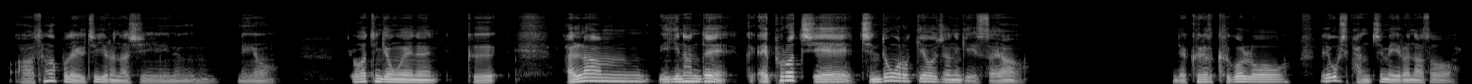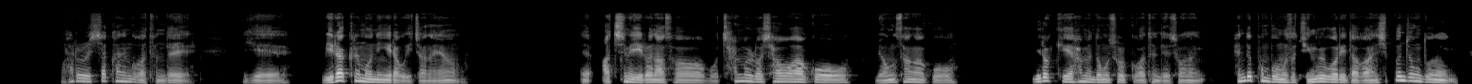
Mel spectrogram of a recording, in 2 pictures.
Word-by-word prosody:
아 85 0 -7
생각보다 155 - -1
일찍 95 +6 -1
일어나시는 80 -5 -4 0.2
네요. 80 +1 -8 0.7
저 115 - -2
같은 135 0 +1
경우에는 110 -4 +4 0.3
그 95 0 -2 0.7
알람이긴 145 -5 +2
한데 135 0 +4 0.2
그 - - -11
애플 105 - +2
워치에 120 - +5
진동으로 150 +6 +3
깨워 135 -3 +2
주는 110 -3 0
게 90 - -5
있어요. 85 +2 -2 1.5
네, 95 0 -4
그래서 110 0 -1
그걸로 115 -1 0 0.3
7 165 +4 +1
시 145 - -1
반쯤에 105 +3 -1
일어나서 100 -1 -2 0.8
하루를 140 0 -2
시작하는 150 +1 -3
것 120 - -5
같은데 95 -2 -4 0.5
이게 90 0 -4 0.3
미라클 160 - +5
모닝이라고 105 - +2
있잖아요. 85 +3 -4 1.2
예, 100 - -3
아침에 120 +5 +2
일어나서 100 -3 +1
뭐 85 -1 -11
찬물로 145 -5 -1
샤워하고 115 -5 +1 0.2
명상하고 100 -1 -3 0.8
이렇게 130 0 +1
하면 125 +1 0
너무 110 -1 0
좋을 105 -1 -3
것 95 - -10
같은데 95 -2 -4
저는 90 0 -5 0.3
핸드폰 165 -1 +2
보면서 115 -4 +1
뒹굴거리다가 110 -4 +2
한 95 - 0
10 - - -3
분 190 0 +4
정도는 120 - +1
110 Hz, 280 characters per minute, -25 LUFS, 95-130 Hz, 1.5 s, 워치에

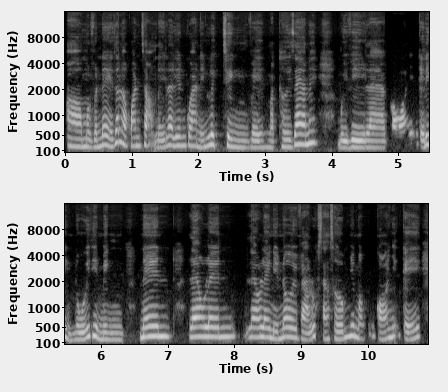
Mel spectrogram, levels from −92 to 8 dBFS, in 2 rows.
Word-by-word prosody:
Ờ, 205 -3 +1
một 195 0 -1
vấn 185 +1 -3
đề 235 -4 +1
rất 310 - +1
là 250 -5 +1
quan 220 0 -3
trọng 240 -9 -2
đấy 175 +1 -3
là 240 +3 +1
liên 230 +1 -1
quan 220 -3 -2
đến 180 +2 -4
lịch 250 +1 +2
trình 180 -6 -2
về 180 -1 -1
mặt 175 -1 -6
thời 190 -2 -3
gian 260 +2 +5
ấy, 300 +1 +1 0.3
bởi 175 -1 0
vì 175 0 +4
là 175 -1 -2
có 180 - 0 0.2
những 275 - -9
cái - - -1
đỉnh 230 -10 0
núi 180 +6 +2
thì 265 - +5
mình 175 -1 -4 0.2
nên 255 +2 +4 0.3
leo 250 +1 +5
lên 245 0 +2
leo 240 0 0
lên 240 -2 +3
đến 195 -1 -2
nơi 240 -1 +2
vào 185 -5 -2
lúc 260 - -2
sáng 190 0 -5
sớm, 190 +4 -2
nhưng 265 -1 +3
mà 195 - -4
cũng 260 +8 -16
có 185 -2 -1
những 245 +5 -2
cái 195 +1 -2
220 Hz, 260 wpm, -20 LUFS, 180-245 Hz, 0.3 s, gian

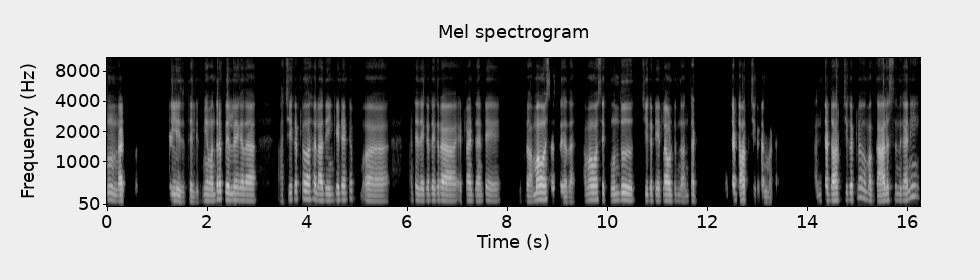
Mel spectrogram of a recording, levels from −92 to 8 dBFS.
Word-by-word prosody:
హ్మ్ 150 -2 -1
నాట్టు 130 +1 +5 0.9
తెలీదు. 130 -6 0
తెలీదు. 115 -3 -7
మేమందరం 135 +5 +3
పెళ్లే 145 -1 +5
గదా! 135 -1 +3 0.6
ఆ - - -15
చీకట్లో 170 +3 -2
అసలది 140 -5 +1
ఇంకేంటంటే 150 +4 -2 0.4
ఆహ్, 125 0 -2 0.5
అంటే 145 - -5
దగ్గర 135 +1 -4
దగ్గర 140 0 -1 0.4
ఎట్లాంటిదంటే, 135 0 -3 0.6
ఇప్పుడు - - -6
అమావాస్య 155 0 +7
ఒస్తది - - -6
గదా! 110 -1 -6 0.2
అమావాస్యకు 155 +1 +1
ముందు 145 +2 0 0.4
చీకటి 135 -1 -5
ఎట్లా 135 +1 +3
ఉంటుందో 135 -2 -10
అంత, 125 - -21 0.7
అంత - - -2
డార్క్ - - +2
చీకటి - - -10
అనమాట. - - -15 0.8
అంత 130 +4 -21 0.2
డార్క్ 145 +1 +4
చీకట్లో 155 +7 -3 0.2
మాకు 130 - -4
కాలోస్తుంది 145 +1 +2
గానీ 200 +11 -1
140 Hz, 135 wpm, -25 LUFS, 130-150 Hz, 0.9 s, అమావాస్య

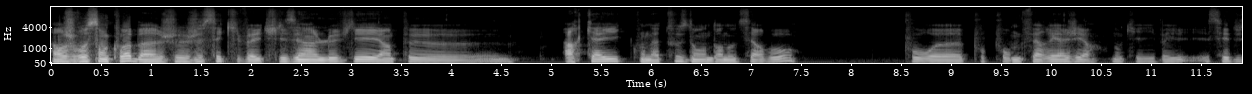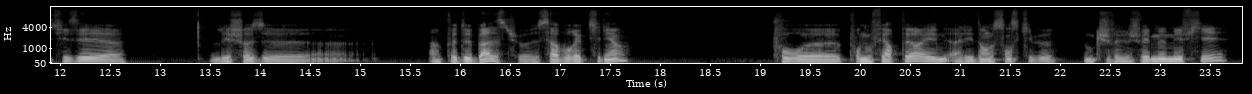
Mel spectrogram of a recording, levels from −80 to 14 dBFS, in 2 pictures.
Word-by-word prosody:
Alors 120 0 +6
je 115 - +2
ressens 135 +1 +7
quoi? 160 +2 +7
Beh, 115 -4 +5
je 120 +4 0
je 115 +2 -1
sais 140 +5 -1
qu'il 135 -4 -13
va 115 -1 +4
utiliser 120 +2 +2
un 120 -1 +8
levier 120 +3 +5
un 110 -1 +2
peu, 125 - -6
heu, 105 - -4 0.5
archaïque 140 +3 +2
qu'on 115 -2 0
a 110 0 0
tous 140 -1 -6
dans 120 -1 +1
dans 115 0 -1
notre 115 -2 0
cerveau 130 +7 -3 1.0
pour, 115 -2 -2
heu, 110 -1 -1
pour 115 - -17
pour 115 +2 -9
me 115 -1 0
faire 120 -3 -2
réagir. 120 -2 -1 0.2
Donc 115 -3 -11
il 110 0 -10
va 115 - -7
essayer 125 +1 -7
d'utiliser 120 -1 -2 0.9
les 120 -2 -4
choses, 120 0 -4
heu, 110 -1 -5 1.2
un 135 -1 -7
peu 125 +1 -3
de 120 0 +2
base 140 +6 0
tu - - -17
vois, 110 0 -9
le - - -9
cerveau 110 0 -2
reptilien, 125 +8 -2 1.4
pour, 120 -1 -1
heu, 115 0 0
pour 120 - -8
nous 125 0 +3
faire 125 0 -3
peur 155 +1 0
et 140 - +1
n 130 +2 +1
aller 135 -1 -4
dans 125 -1 -2
le 125 - -2
sens 145 +5 -6
qu'il 135 - -12
veut. 125 -1 -7 0.3
Donc 125 -2 -6
je 120 - -11
vais 125 +1 -5
je 115 - -14
vais 145 0 0
me 145 0 +4
méfier 150 +6 -1
120 Hz, 175 wpm, -19 LUFS, 115-130 Hz, 1.4 s, un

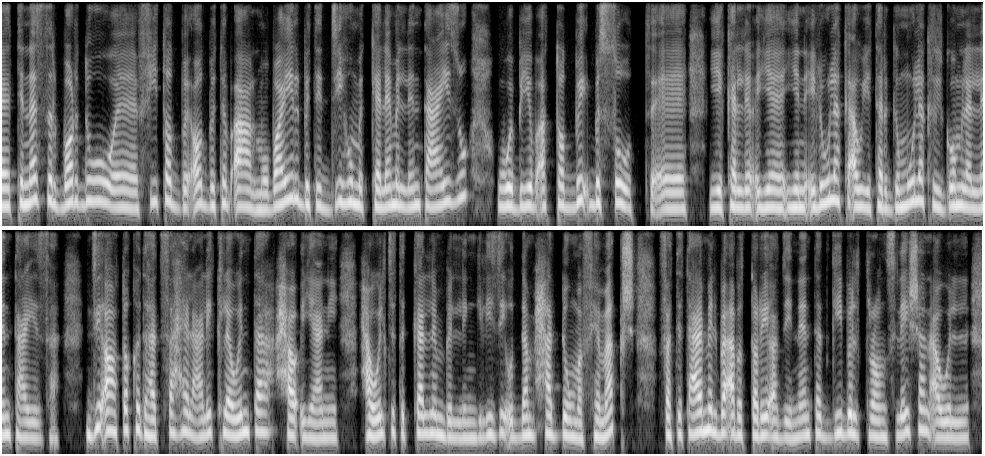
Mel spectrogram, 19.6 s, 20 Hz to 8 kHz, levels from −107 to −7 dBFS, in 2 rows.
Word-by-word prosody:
تنَزِّل 250 +2 +2
برضو 235 +3 +1 0.3
في 240 +8 -7
تطبيقات 205 -4 -1
بتبقى 200 0 0
على 190 - -1
الموبايل 205 +11 +1
بتدّيهم 215 +2 0
الكلام 195 +1 0
اللي 195 -3 0
أنتَ 210 +1 -1
عايزه، 235 +9 -1 0.3
وبيبقى 195 0 +2
التطبيق 200 +3 -2
بالصوت 220 -3 +1 0.2
آآ، 175 0 0 0.2
يكل 185 +1 +1
ي 180 0 +1
ينقلوا 190 +4 +2
لك 260 -2 0
أو 190 - +3
يترجموا 190 +4 0
لك 255 -4 -1
الجملة 200 +1 +2
اللي 180 +1 0
أنتَ 195 0 -1
عايزها، 160 -2 -4 0.3
دي 260 +8 +1
أعتقد 235 0 +2
هتسهِّل 200 +4 -1
عليك 195 +6 -3
لو 190 -2 +4
أنتَ 220 +3 +1
ح 215 -3 +2
يعني 165 0 -2 0.2
حاولت 190 +3 +2
تتكلّم 205 -1 0
بالإنجليزي 170 +3 -3
قدّام 190 +2 -1
حد 195 -1 0
وما 175 -4 +1
فهمكش، 185 - -1 0.2
فتتعامل 205 +4 +3
بقى 215 0 +4
بالطريقة 190 -1 +1
دي، 165 -1 -5
إن 160 +1 -3
أنتَ 190 +3 -1
تجيب 200 +4 0
الtranslation 185 +5 -2
أو 165 -2 +1
ال 165 0 -3
195 Hz, 160 wpm, -23 LUFS, 180-220 Hz, 0.3 s, لو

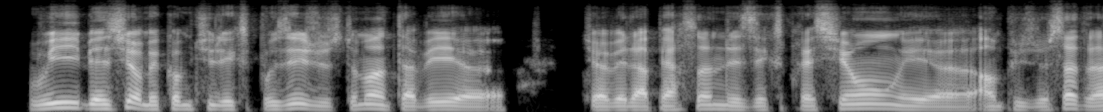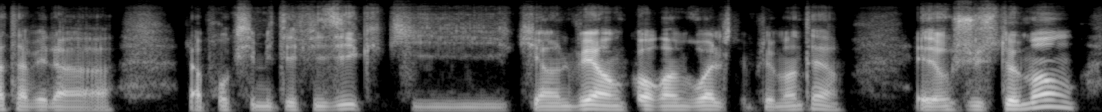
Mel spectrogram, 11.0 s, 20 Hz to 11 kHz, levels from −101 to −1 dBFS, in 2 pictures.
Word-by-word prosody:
Oui, 145 +6 +5
bien 130 -3 +3
sûr. 120 - +5
Mais, 115 - +1
comme 120 0 -3
tu 120 - -5
l'exposais, 115 +3 +1
justement, 115 +3 0
tu - - -5
avais, 110 +2 +2
heu, 95 -3 +1 0.5
tu - - -2
avais 100 +1 +2
la 100 -1 +4
personne, 120 +4 0
les 105 -2 -1
expressions 130 +6 +1
et 105 -2 -1
heu, 95 -1 -2
en 100 +1 0
plus 100 -1 -11
de 100 - -6
ça, 135 +6 +4
d 105 - -10
là, 105 - +3
tu - - -9
avais 100 +1 -5
la 90 -2 -5 0.4
la - - -3
proximité 100 +1 -6
physique 115 +7 -4
qui 90 -1 -12
qui - - -3
enlevait 100 +5 +5
encore 105 -1 +3
un - - -1
voile 110 +1 0
supplémentaire - - -6 0.4
et - - -1
donc, 100 +1 +2
justement, 125 - +2
105 Hz, 225 wpm, -25 LUFS, 100-120 Hz, 0.5 s, Oui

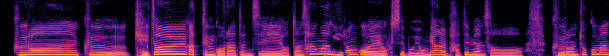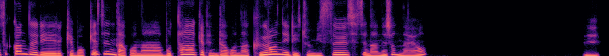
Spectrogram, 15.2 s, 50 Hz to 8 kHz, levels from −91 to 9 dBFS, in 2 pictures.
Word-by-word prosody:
그런 290 0 +3
그 255 -4 +1
계절 345 +9 +5
같은 255 -5 +1
거라든지 220 0 0
어떤 215 +2 -1
상황 355 +5 -2
이런 275 +4 -1
거에 235 -5 +4
혹시 225 +2 -3
뭐 205 -1 -3
영향을 255 +6 0
받으면서 210 -2 -2 0.4
그런 240 -1 +2
쪼끄만 305 +2 -2
습관들이 355 -6 -2
이렇게 225 -1 0
뭐 205 -1 -4
깨진다거나 215 - -2
못하게 280 +5 -1
된다거나 205 -1 -2
그런 310 +7 +3
일이 235 -6 -1
좀 210 -2 -3
있으시진 255 +1 -2
않으셨나요? 215 +3 -3 2.0
네. 205 -2 -4
235 Hz, 270 characters per minute, -18 LUFS, 215-290 Hz, 2.0 s, 계절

